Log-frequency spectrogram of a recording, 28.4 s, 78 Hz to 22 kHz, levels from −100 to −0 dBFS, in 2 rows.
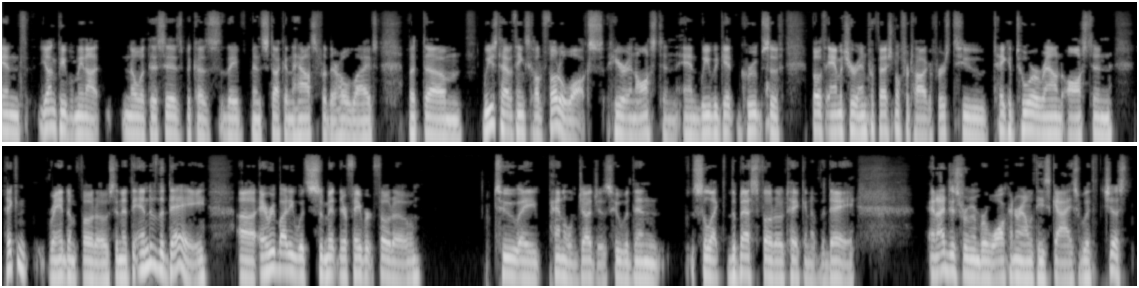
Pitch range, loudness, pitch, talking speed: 105-120 Hz, -23 LUFS, 110 Hz, 200 wpm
